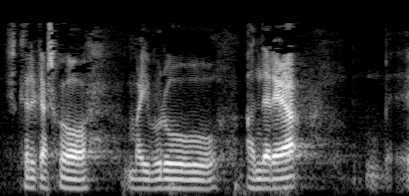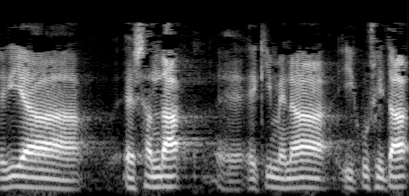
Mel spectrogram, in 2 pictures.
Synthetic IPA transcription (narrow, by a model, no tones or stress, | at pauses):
eske̞rikasko̞majβ̞uɾuand̪eɾe̞a | ḛɣia | e̞sand̪a | e̞kime̞naikusit̪a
